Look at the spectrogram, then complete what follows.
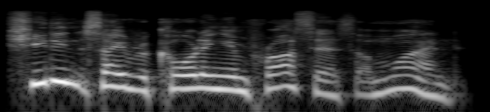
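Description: A man with an English accent from the London area, talking casually on a video call as a podcast guest, with a sore throat from a cold. He sounds friendly and keen, quick to agree. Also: high-pitched, expressive, a little mellow. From Essex, England.

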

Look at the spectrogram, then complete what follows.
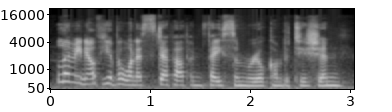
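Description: A woman's voice: mid-range voice, animated, fast, close to an everyday voice. An actress voicing a catty, condescending female wrestler who mocks her rival in a video game. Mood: mocking. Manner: mocking, sneering.

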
